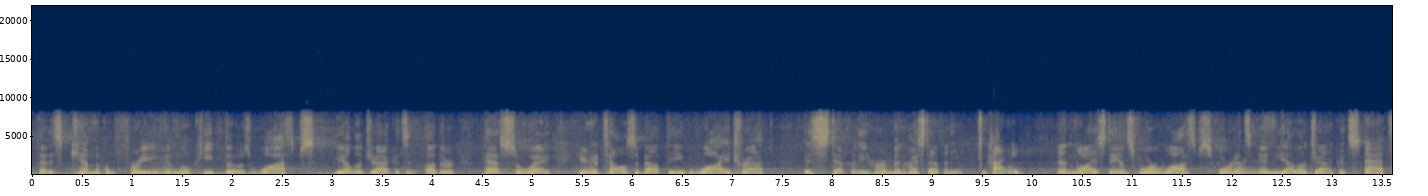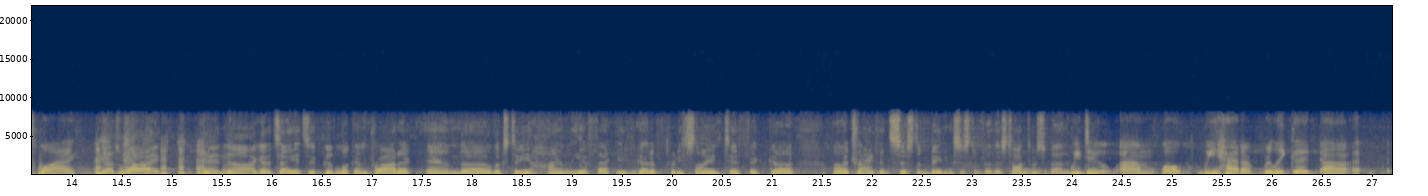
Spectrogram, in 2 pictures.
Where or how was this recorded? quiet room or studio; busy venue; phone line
busy venue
